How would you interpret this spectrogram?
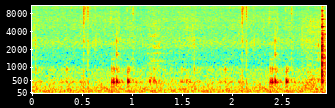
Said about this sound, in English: We're going to add our beans.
